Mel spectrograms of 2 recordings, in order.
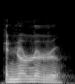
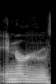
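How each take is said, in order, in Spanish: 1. Cada palabra se dice completa y por separado. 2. Las palabras se reducen y se pegan unas con otras.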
